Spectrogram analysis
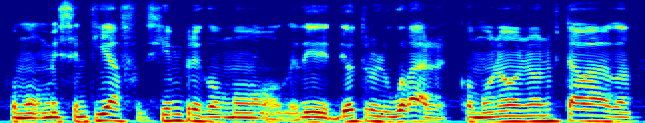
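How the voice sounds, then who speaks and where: A man's voice: medium pitch, fairly even intonation, normal speed, a little mellow, highs cut off. A man in his forties with a Buenos Aires accent, telling his own story informally as a guest, often breaking off and rephrasing. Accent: Argentine, from Buenos Aires. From Buenos Aires, Argentina. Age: 40s. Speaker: interview guest, natural farmer.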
